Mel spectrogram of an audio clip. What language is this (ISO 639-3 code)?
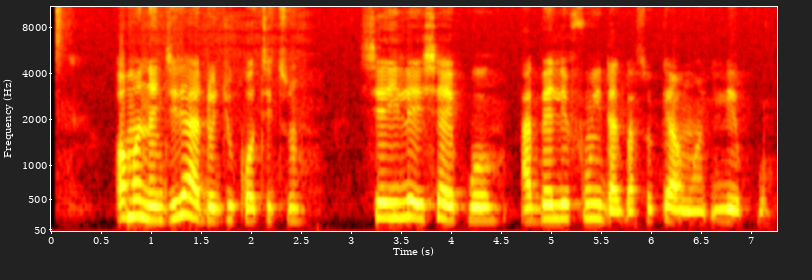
yor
